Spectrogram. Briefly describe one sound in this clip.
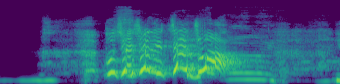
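A young woman shouts out tearfully.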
